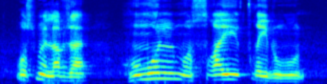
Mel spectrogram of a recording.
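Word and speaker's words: المصيطرون: لفظ ہے ہم المسیطرون، صاد کے ساتھ اور اوپر سین، جس طرح پہلے الفاظ کا میں نے بیان کیا۔ تو یہاں بھی یہی ہے کہ آپ صاد کے تلفظ سے ادا کریں یا سین کے۔ اور آگے سپارہ نمبر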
